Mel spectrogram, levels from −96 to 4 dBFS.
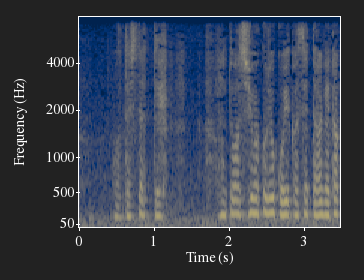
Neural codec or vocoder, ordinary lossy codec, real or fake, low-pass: none; none; real; 7.2 kHz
